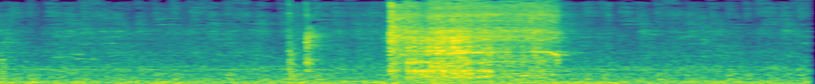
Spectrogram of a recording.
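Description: Work on the wooden frame of a mirror being taken apart: a couple of small clicks, then a loud rasping burst lasting about a second, a little past halfway.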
